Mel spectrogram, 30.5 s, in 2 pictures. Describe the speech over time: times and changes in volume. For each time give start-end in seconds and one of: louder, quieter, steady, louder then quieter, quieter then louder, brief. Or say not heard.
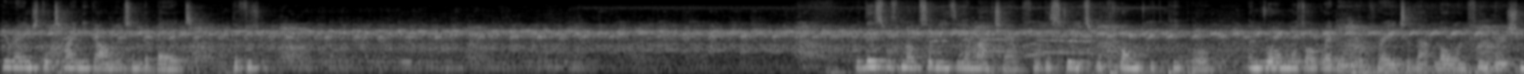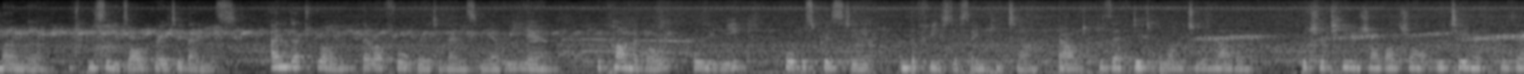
0.0-2.6 brief
8.4-30.4 steady.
